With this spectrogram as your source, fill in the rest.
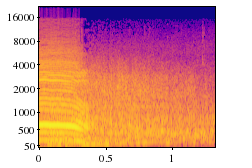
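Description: In the Ao Oni horror game, a storm's thunder rolls as a loud, low rumble that fades over about a second, right after a short vocal cry.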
